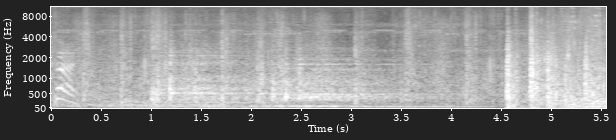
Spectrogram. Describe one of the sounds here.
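Clothing and gear rustle as a person crawls through grass.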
